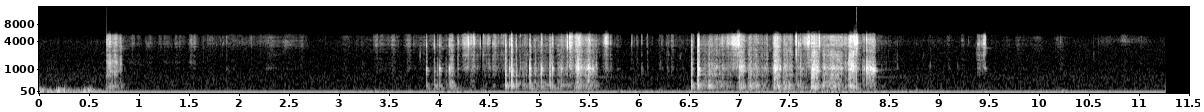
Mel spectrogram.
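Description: Crackling rustle and scratching in dry grass close to a trail camera, in two bursts of about two seconds each and a brief one after, with a sharp click about a second in.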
